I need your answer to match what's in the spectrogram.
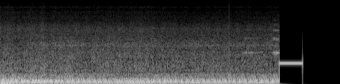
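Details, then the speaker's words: Fully built Evo 9 on first start, fuel pressure not yet set: smooth, even idle but slow, lazy and too low; low idle speed. "But it fired up and it sounded good. Yeah, I mean, it had a smooth idle there. Yeah, but it idled too low for the"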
